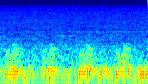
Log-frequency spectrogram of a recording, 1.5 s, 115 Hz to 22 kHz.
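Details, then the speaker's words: Doppler fetal heartbeat at a 13-week NT ultrasound scan, mother lying on her right side: fast, regular whooshing pulses about 160 a minute with steady rhythm; normal fetal heartbeat. "So, before it wakes up, let's get a heartbeat down in there."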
